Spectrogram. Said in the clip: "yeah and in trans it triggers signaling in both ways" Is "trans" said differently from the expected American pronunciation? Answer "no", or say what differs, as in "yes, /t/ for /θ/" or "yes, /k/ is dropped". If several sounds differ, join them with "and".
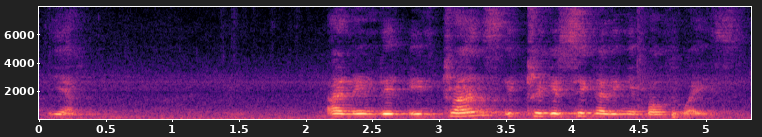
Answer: yes, /s/ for /z/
